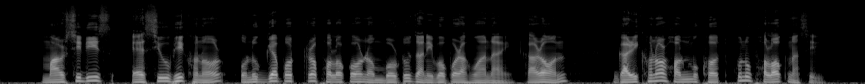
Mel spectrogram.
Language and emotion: Assamese, neutral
